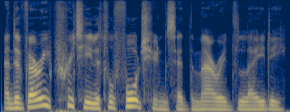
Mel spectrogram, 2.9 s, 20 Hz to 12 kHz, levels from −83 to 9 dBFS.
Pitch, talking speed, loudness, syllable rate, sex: 140 Hz, 205 wpm, -17 LUFS, 6.1 syllables/s, male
